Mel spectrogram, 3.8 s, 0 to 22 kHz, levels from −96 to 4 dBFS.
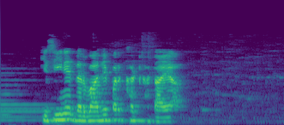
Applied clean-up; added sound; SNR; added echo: classical method log-MMSE.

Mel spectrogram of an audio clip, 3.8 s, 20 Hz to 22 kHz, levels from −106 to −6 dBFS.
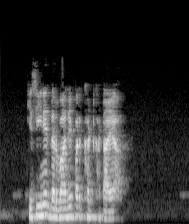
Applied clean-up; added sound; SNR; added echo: none; none; none; none.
